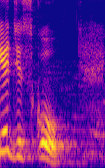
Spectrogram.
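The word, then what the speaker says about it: whose: ठीक है? जिसको इसके बाद तीसरा बनेगा हूज। क्या बनेगा? हुज। अगर आप एच ओ एस ई में डब्ल्यू ऐड कर दीजिए तो एक नया शब्द मिलेगा हूज।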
